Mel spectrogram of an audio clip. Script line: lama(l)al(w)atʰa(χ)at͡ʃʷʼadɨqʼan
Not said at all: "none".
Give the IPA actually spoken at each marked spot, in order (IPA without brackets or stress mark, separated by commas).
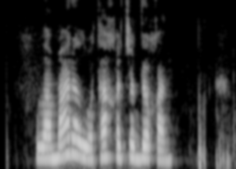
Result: ɾ, w, χ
